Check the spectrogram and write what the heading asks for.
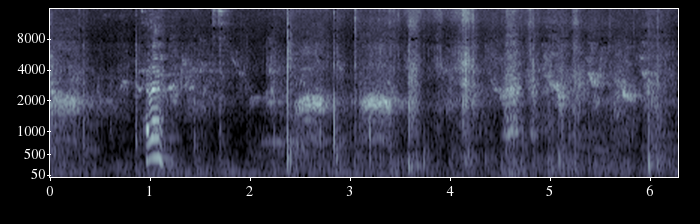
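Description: Crows cawing, a few short calls spread through the scene, with a child's brief shout about a second in.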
